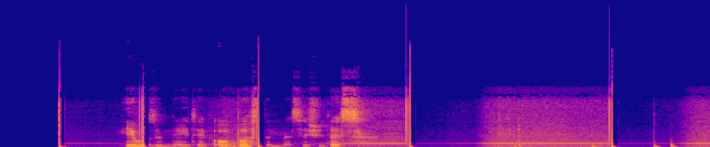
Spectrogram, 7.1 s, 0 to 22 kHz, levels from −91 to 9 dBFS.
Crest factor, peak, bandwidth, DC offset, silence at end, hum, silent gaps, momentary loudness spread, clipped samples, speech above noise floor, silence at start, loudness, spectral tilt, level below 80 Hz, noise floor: 24 dB; 0 dBFS; 13.5 kHz; under 0.1%; 0 s; none; none; 19 LU; under 0.1%; 43 dB; 0.6 s; -22 LUFS; -4 dB/octave; -58 dBFS; -63 dBFS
